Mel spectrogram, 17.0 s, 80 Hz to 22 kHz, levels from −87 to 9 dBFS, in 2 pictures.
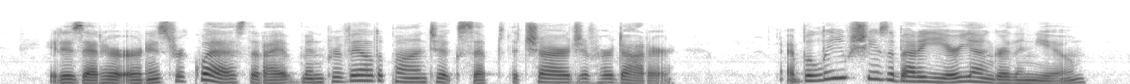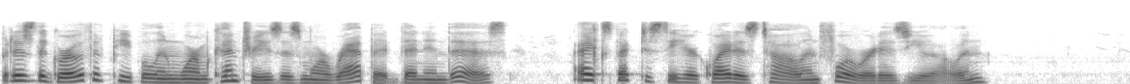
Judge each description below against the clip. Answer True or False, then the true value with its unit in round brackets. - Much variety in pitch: True (6.5 semitones)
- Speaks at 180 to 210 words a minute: True (200 wpm)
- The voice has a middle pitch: True (170 Hz)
